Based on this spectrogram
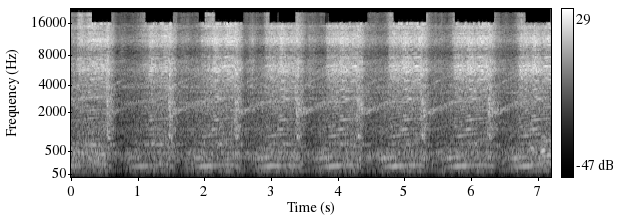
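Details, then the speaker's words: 1930s Cinderella washer with a 110 V 2 A universal AC-DC motor, after too much soap was diluted: even motor drone with a regular slosh and swish about once a second, smooth and steady, normal agitation with no suds lock. "This is the sound without any s block."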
